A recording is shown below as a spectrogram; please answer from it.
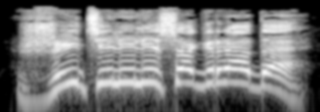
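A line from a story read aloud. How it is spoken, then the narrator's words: Shouted. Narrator (Russian): выкрикнул я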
